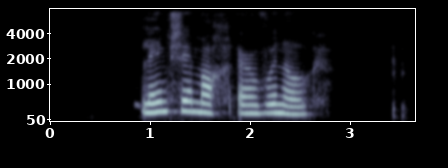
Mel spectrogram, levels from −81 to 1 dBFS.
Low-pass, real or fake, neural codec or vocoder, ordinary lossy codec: 7.2 kHz; fake; autoencoder, 48 kHz, 128 numbers a frame, DAC-VAE, trained on Japanese speech; MP3, 48 kbps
